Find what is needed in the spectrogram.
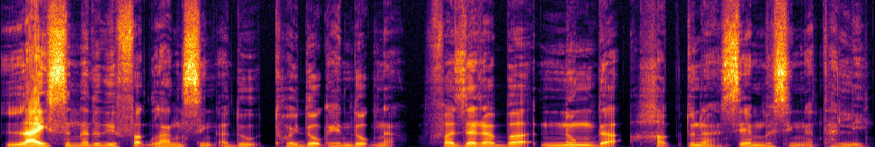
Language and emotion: Manipuri, neutral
